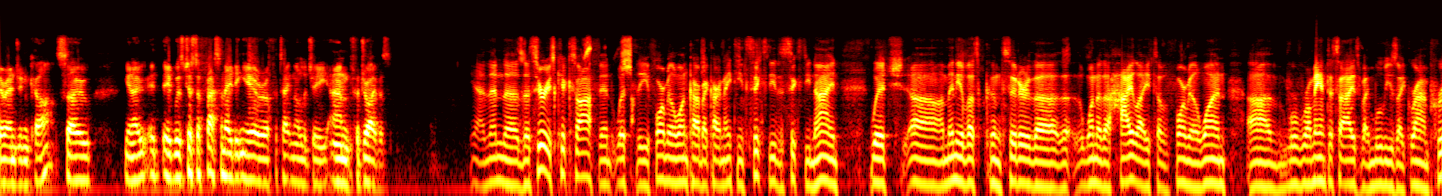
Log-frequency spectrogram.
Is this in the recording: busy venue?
no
